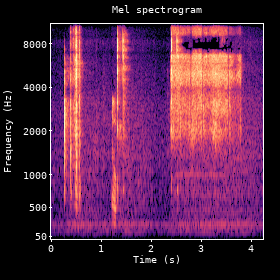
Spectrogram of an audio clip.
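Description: Chalk on a chalkboard: a quick run of three or four sharp taps, then, about two and a half seconds in, a scraping stroke lasting over a second.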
